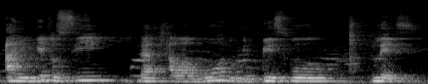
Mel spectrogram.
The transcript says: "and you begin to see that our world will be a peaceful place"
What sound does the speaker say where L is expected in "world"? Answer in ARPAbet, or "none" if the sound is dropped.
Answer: none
